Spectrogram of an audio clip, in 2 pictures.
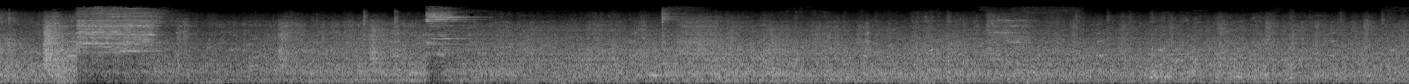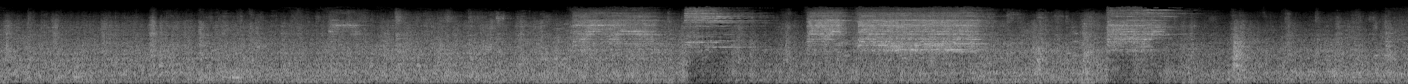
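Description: Freight cars rolling past close by, a steady rattle and clatter of steel wheels over the rail joints, with short high-pitched wheel squeals about a second in and around four seconds, and a longer run of squealing about three-quarters of the way through.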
